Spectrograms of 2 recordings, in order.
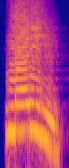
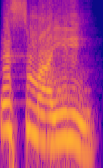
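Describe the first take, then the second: First: The word starts directly with the s sound. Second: An extra vowel comes before the s sound. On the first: The speaker calls it right. "जब भी किसी शब्द के शुरुआत में आधा से आता है ... कैसे बोलोगे" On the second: The speaker calls it wrong. "शुरू में अगर आप इसको इस बोलोगे ... गलत है"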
